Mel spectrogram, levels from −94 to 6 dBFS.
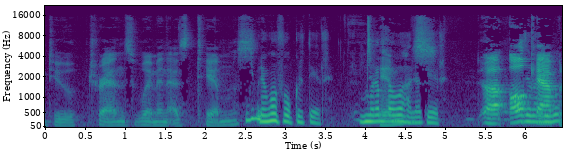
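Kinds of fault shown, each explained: No faults heard in this recording.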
